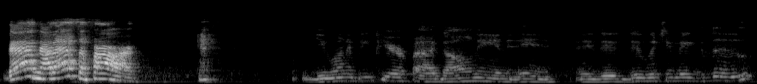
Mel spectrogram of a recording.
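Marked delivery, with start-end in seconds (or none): 3.1-7.5 much softer, trailing voice; almost to yourself; hushed aside. Real, not acted. To the viewers, quietly telling them to just do it.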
